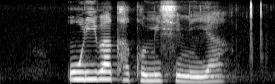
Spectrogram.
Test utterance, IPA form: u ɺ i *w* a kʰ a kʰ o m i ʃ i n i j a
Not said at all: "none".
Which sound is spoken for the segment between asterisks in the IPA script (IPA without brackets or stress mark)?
β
